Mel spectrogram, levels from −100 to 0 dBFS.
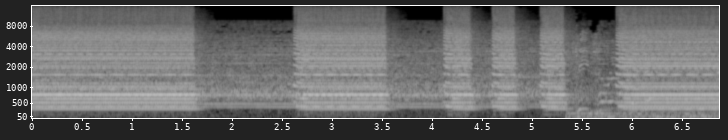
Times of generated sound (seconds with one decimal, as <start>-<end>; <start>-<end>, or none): none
